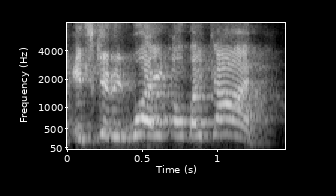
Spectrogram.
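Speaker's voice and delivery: high-pitched mock horror; mock alarmed outcry. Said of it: "they're just like".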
